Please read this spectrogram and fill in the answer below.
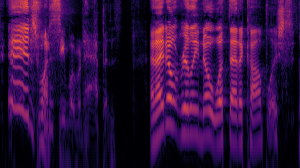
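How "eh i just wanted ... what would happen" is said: high, fast shrugging aside; careless mad scientist. Retold or imitated. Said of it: "and he goes".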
